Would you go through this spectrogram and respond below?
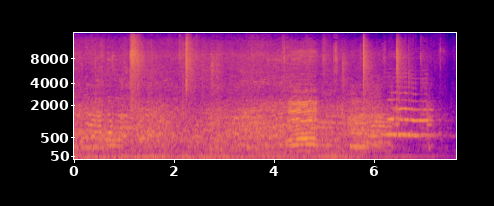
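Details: Large cattle newly brought to Jelok market, Boyolali, Indonesia, in the morning; repeated bellowing moos with rising and falling pitch sound among crowd voices and clatter, fading out at the end.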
